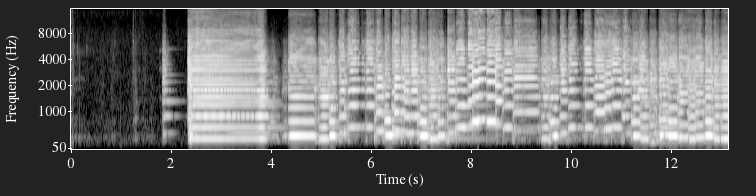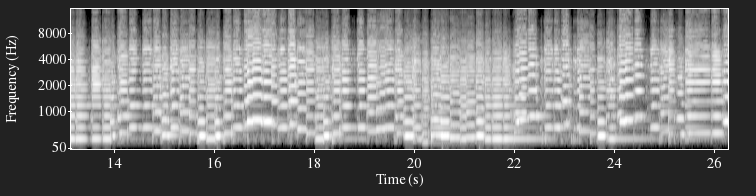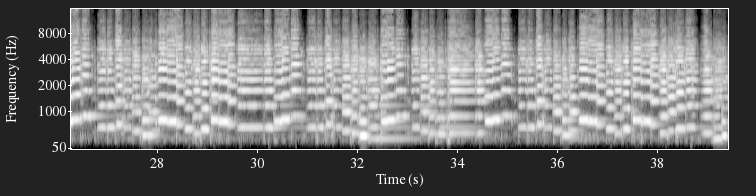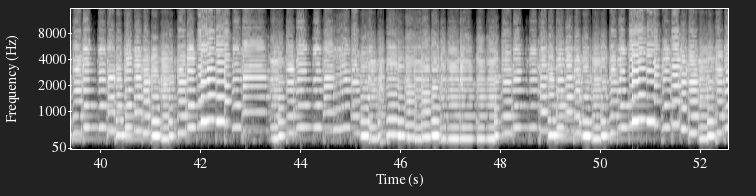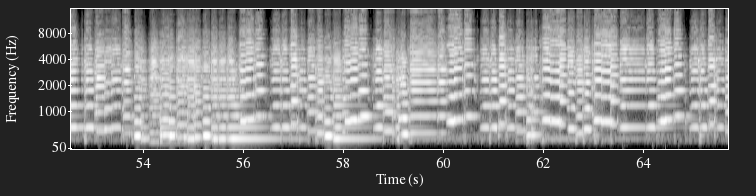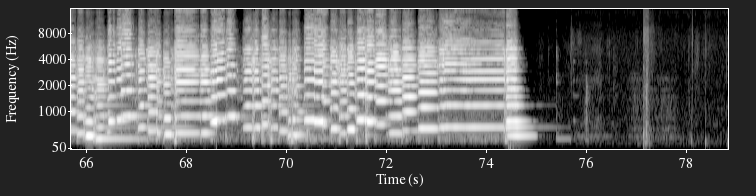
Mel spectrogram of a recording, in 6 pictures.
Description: Tune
